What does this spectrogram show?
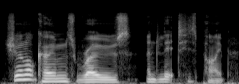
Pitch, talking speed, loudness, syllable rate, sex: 130 Hz, 175 wpm, -16 LUFS, 4.2 syllables/s, male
